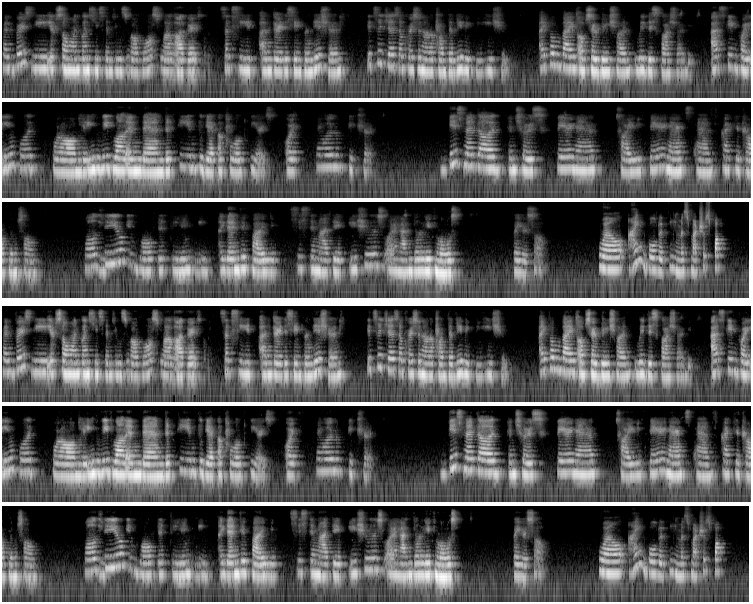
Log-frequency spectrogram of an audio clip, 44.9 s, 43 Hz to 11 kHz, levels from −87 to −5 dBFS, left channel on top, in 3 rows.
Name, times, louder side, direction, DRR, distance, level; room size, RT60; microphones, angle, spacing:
voice 1, 0.0-4.0 4.4-6.8 7.3-10.1 10.7-13.8 14.2-15.6 16.0-20.4 20.6-20.9 21.3-22.4 23.7-25.8 26.1-26.9 27.3-30.7 31.6-35.4 35.8-39.1 40.2-40.8, right 1 dB, 55° right, 11 dB, 1.3 m, -24 dB
voice 2, 41.9-44.3, left 1 dB, 40° left, 8 dB, 1.6 m, -24 dB
16.0 x 6.5 x 4.6 m, 0.31 s
head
